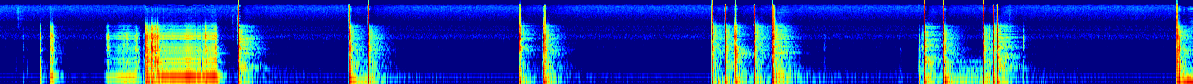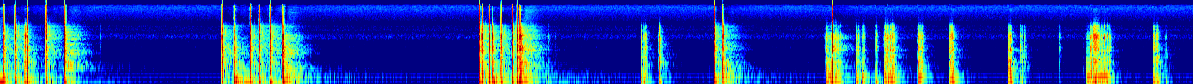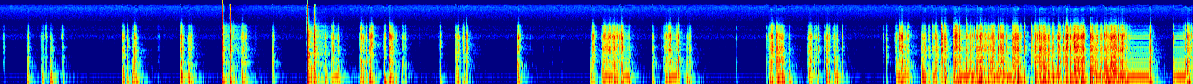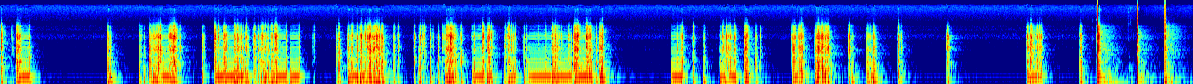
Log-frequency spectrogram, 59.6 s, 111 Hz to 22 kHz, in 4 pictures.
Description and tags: jack pull01
This is the ambient sound of a bass guitar being plugged and unplugged from a Traynor 2-15 tube amp. I sort of play with it a bit, so there are various examples of the sound.
Recorded in stereo using a Tascam DR-05 about 1' in front of the amp.
cord, crunch, electric, guitar, noise, static, unplugged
